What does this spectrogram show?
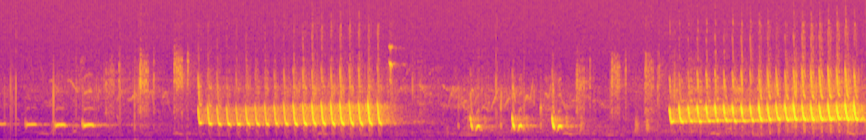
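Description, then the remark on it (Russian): A nightingale sings: short sharp notes alternate with two long, rapid, buzzy trills, loud, with no talking. “Выступает солист кустового ансамбля, заслуженный артист леса Соловей.”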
